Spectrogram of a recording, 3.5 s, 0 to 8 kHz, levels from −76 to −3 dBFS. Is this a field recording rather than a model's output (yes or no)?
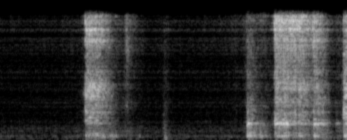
no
